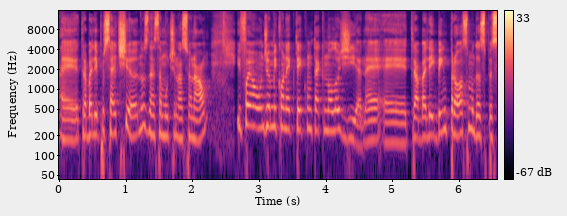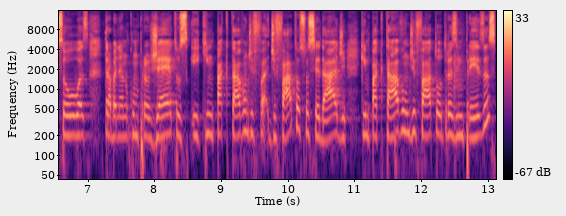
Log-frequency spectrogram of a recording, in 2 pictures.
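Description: A woman with a Paulista accent at medium pitch, ordinary pitch variation, very even loudness and a moderate pace, with noticeable background noise. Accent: Paulista Brazilian Portuguese. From Brazil, São Paulo north zone. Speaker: tech professional. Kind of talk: casual chat.

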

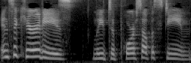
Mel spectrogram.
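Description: On a very clean recording with a silent background, a woman with a plain, everyday voice and fairly high pitch speaks at a moderate pace with lively intonation. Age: 40s. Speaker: wellness podcast host. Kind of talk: solo reflective monologue.

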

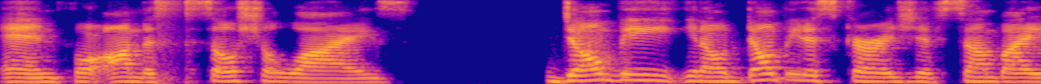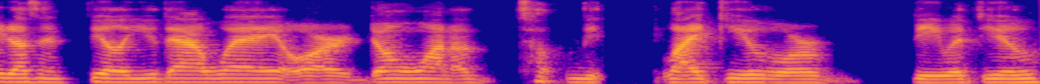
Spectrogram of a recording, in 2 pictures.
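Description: A man with an American accent, fairly high in pitch and bright, sharp in tone, at a fairly slow pace with ordinary pitch variation against a quiet background. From California. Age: 20s. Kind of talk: casual interview chat.

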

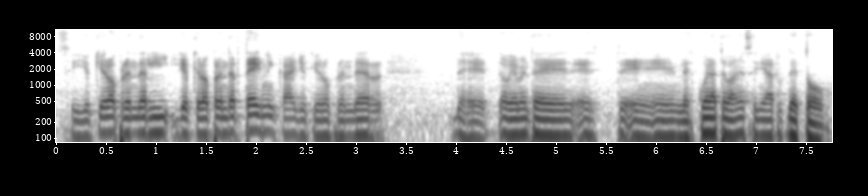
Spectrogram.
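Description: A man's medium-pitched, dark, mellow voice with monotone, flat intonation, a moderate pace and big swings in loudness. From Peru (Arequipa). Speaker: culinary student. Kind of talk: casual interview. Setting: radio studio.

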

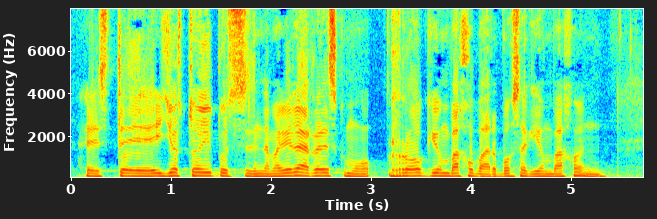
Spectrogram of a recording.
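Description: A man with a Mexico City accent, over noticeable background noise. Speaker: jazz bassist. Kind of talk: casual interview.

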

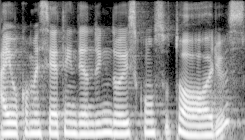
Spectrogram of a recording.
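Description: An unremarkable speaking voice from a woman, fairly low in pitch, with fairly even intonation and a moderate pace. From southern Brazil, Rio Grande do Sul (São Leopoldo). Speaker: dentist and business mentor. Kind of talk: casual interview chat.

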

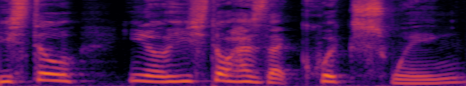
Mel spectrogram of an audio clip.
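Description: In a very clean recording with a silent background, a man with an American accent talks at a moderate pace with very wide pitch swings. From US Midwest, Cincinnati area. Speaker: sports podcast host. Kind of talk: casual solo sports commentary. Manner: halting, many fillers and repetitions.

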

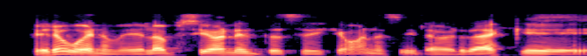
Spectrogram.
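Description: The man talks very fast, his pitch varying in an ordinary way. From Argentina, Buenos Aires province and Mar del Plata. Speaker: entrepreneur. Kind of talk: interview. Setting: remote call.

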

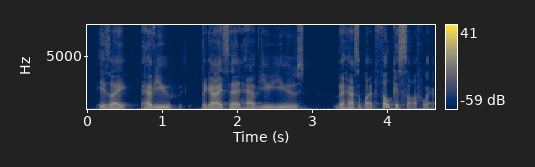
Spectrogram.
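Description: Speaking at a fairly slow pace, a man with an American accent has a very deep, low pitch, captured in a very clean recording with a silent background. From US South, Louisville, Kentucky. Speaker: photographer. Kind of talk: casual interview. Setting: studio.

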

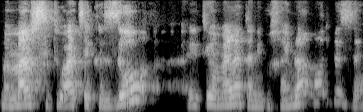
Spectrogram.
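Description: This woman has a plain, everyday voice pitched fairly high. Her pitch varies in an ordinary way. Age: 50s. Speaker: artist and photographer. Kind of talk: interview.

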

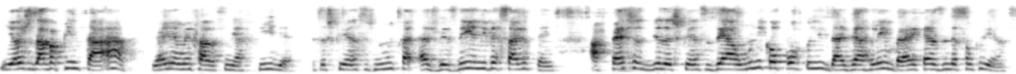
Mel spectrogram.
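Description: Fairly quick and with hardly any pauses, a woman talks at a fairly high pitch with fairly even intonation. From Pernambuco, Brazil, with Rio ties. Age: 30s. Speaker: educator. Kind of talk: casual chat.

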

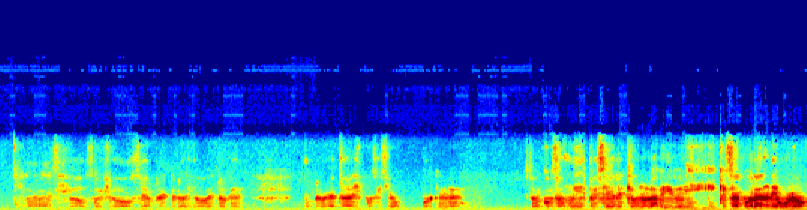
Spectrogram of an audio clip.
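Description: A man speaks at a moderate pace with long, frequent pauses. Audible room echo and noticeable background noise surround him. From Uruguay. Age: 40s. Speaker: retired footballer. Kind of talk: interview. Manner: hesitant, repetitive.

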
